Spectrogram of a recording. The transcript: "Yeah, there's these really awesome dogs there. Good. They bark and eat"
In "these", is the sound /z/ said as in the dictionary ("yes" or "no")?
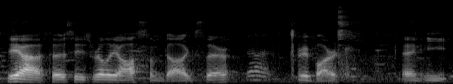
yes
